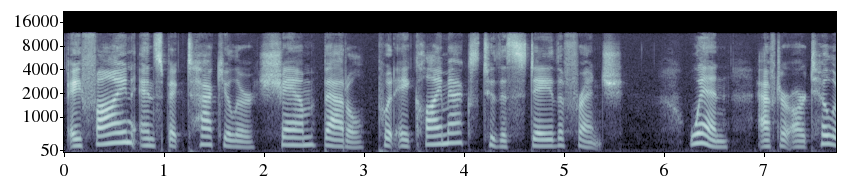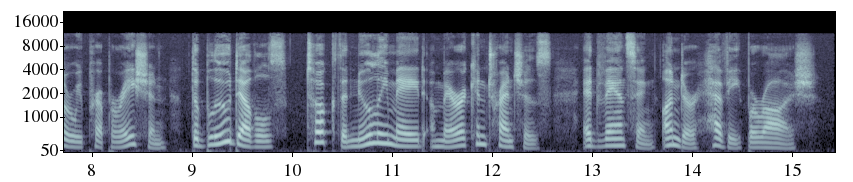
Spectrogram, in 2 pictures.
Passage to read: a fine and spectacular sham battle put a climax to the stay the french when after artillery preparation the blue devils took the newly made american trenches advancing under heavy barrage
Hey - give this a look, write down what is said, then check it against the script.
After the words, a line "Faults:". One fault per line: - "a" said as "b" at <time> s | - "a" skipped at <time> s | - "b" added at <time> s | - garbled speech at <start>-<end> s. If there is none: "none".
a fine and spectacular sham battle put a climax to the stay the french when after artillery preparation the blue devils took the newly made american trenches advancing under heavy barrage
Faults:
none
